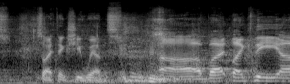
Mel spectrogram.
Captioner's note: audience laughs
